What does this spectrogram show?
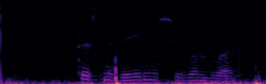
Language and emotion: Russian, neutral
